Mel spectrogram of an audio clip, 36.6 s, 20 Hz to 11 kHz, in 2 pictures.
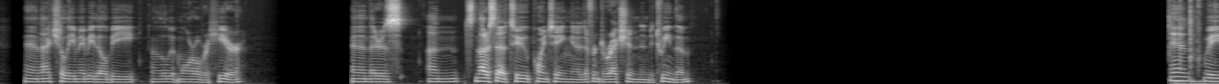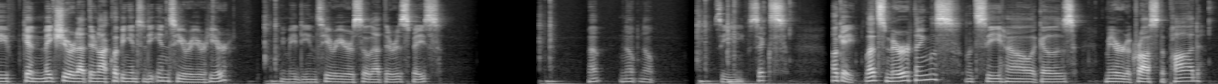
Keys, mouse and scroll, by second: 0.6 click, 2.1-3.5 drag, 4.3-10.8 drag, 11.1-11.5 middle drag, 11.9-12.5 middle drag, 13.4-15.2 drag, 15.6 middle drag, 16.3-16.8 middle drag, 17.6 z, 18.3-19.2 middle drag, 20.8-21.6 middle drag, 22.3 z, 26.4 x, 27.7 click, 28.7 z, 29.8-30.2 drag, 31.1-32.4 drag, 33.7 click, 34.2 click, 34.6-35.8 drag, 36.4-36.5 middle drag.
